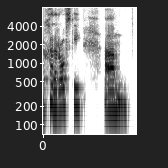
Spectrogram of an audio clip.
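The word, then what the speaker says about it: Jodorowsky: This book by Alejandro Jadorovsky, I should be able to pronounce his name because he from Russian descent, so it's Alexander Jadorovsky, Psychomagic.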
